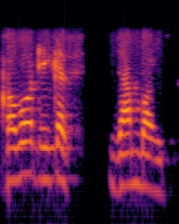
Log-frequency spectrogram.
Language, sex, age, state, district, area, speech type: Assamese, male, 60+, Assam, Tinsukia, urban, conversation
